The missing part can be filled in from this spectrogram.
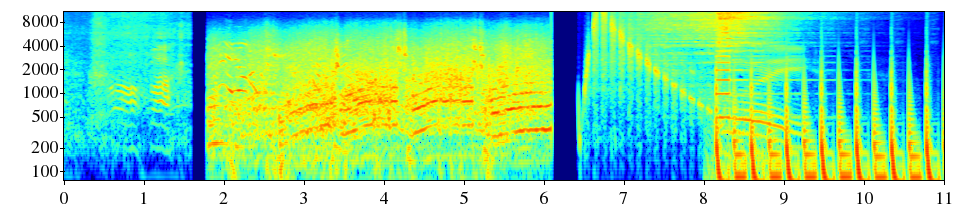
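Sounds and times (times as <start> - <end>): rally car engine revving: 1.8 - 6.1.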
